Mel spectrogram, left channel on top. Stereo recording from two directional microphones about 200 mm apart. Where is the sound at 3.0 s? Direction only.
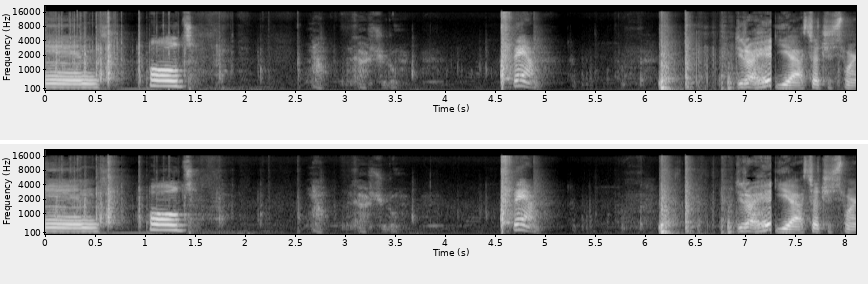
5° left (ahead or behind).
